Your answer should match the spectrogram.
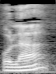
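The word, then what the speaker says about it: עֹלָה: Entonces el Korban, Ola, anoten este sí, O-L-A, con acento en la A, en la fonética, corbán olá, es el sacrificio, o era el sacrificio de la mañana y de la tarde.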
